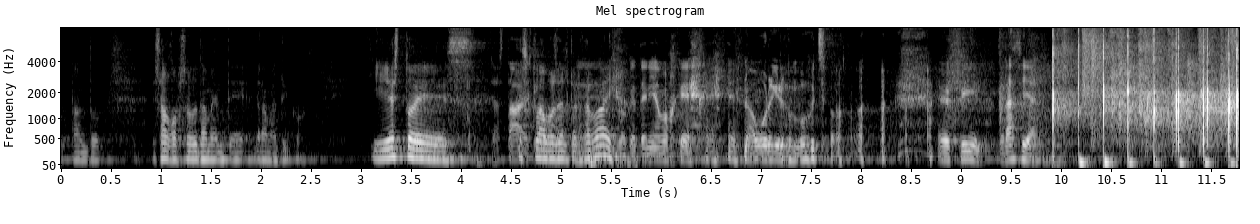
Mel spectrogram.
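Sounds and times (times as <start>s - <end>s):
speech: 0.1s - 10.2s
laughter: 6.2s - 9.2s
audience applause: 9.9s - 11.7s.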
